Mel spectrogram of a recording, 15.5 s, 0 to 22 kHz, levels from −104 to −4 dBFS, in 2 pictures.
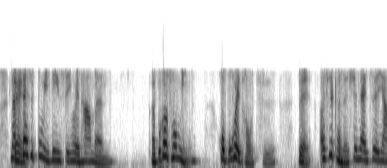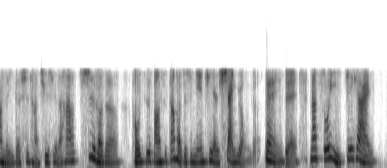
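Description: Speech coded throughout with the G.723.1 codec at 6.3 kbit/s, and the damage is heavy. Nothing above 4 kHz survives, and the slowly updated vocal model leaves the voice muffled and hoarse, with consonants smeared into one another. At 1.28 to 1.35 s there is VoIP packet loss concealed by the speech codec. The gap fits a single lost 30 ms frame. The decoder extends the previous pitch and filter into a brief, fading stretch, and the voice stays weak or distorted as the following frames rebuild from that guess.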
